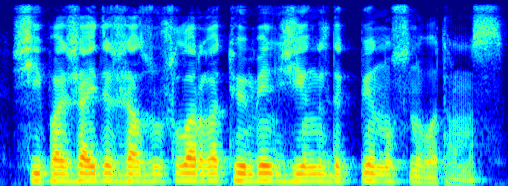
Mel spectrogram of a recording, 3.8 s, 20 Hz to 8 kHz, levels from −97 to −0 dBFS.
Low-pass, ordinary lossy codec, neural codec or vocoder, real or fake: 7.2 kHz; none; none; real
